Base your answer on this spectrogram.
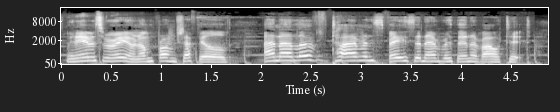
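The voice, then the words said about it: Fake Sheffield accent. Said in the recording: “You're doing a fake Sheffield accent... she doesn't do a real one either”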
